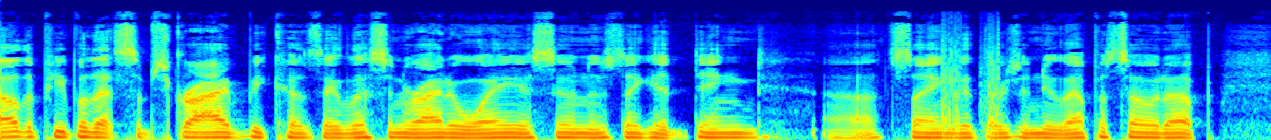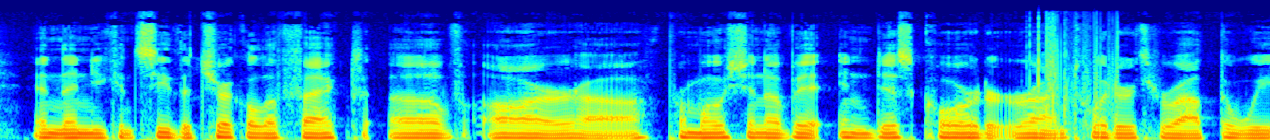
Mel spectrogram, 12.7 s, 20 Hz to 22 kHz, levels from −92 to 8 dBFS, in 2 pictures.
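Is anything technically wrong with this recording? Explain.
Yes, there's loose connector crackle in two spots, from 4.71 to 5.00 s and again from 11.49 to 11.94 s. It sounds like a worn or dirty contact somewhere in the speech chain that keeps connecting and disconnecting when it's nudged. That rapid on-off chops the signal, and any DC on the line turns each break into a pop, so you get those short, uneven bursts of scratchy crackle.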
